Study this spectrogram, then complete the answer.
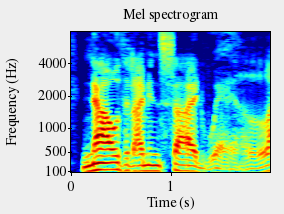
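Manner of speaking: usual speaking voice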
